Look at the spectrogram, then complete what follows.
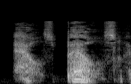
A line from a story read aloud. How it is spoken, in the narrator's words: I breathed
